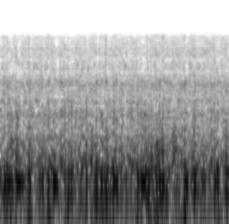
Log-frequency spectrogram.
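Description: Low, unsteady rumbling background noise between spoken phrases, with no distinct event in it.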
